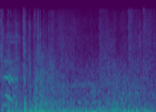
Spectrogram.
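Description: Gunfire in the video game Destiny on Mars at the Garden's Spire: a dense, loud volley of shots booming close by and blurring into one continuous rattle.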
